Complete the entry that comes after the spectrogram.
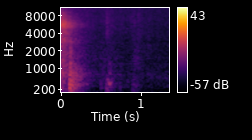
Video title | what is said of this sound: CALLAWAY PARADYM DRIVER - REVIEW | really solid sounding actually much more solid than I had thought it was going to be when I heard that it was all carbon in the body of the club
